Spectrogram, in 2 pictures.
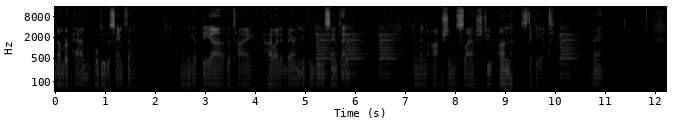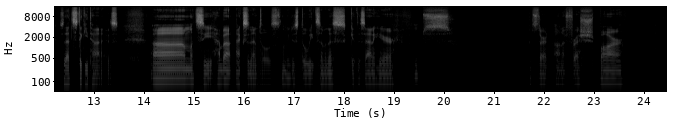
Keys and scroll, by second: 0.7 alt+/, 5.2-6.4 typing, 8.2 alt+/, 10.0 e, 16.1 Escape, 18.2 Tab, 19.6 Tab, 22.4 BackSpace.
